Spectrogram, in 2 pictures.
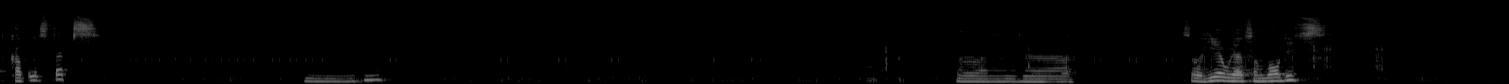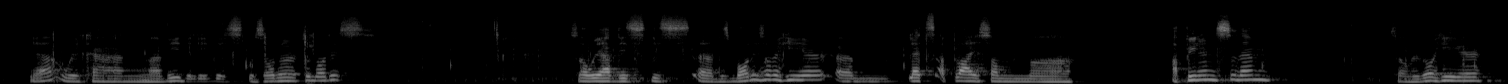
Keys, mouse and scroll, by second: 4.7 click, 9.6 click, 12.5 middle click, 16.3 click, 17.8 Delete, 19.0 click, 20.1 shift+middle click, 20.9 middle click, 21.7 shift+middle click, 24.9 click, 28.2 click.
